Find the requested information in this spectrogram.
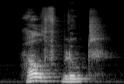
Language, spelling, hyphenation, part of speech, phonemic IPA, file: Dutch, halfbloed, half‧bloed, noun, /ˈhɑlvblut/, Nl-halfbloed.ogg
- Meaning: a half-blooded person, someone with mixed parentage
